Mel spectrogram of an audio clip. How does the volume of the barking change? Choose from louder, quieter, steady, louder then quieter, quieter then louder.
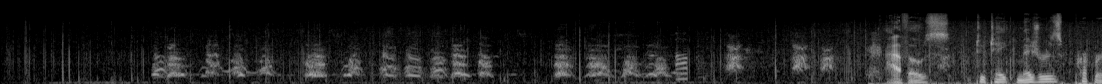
steady.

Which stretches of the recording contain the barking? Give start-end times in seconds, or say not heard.
1.5-9.5.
